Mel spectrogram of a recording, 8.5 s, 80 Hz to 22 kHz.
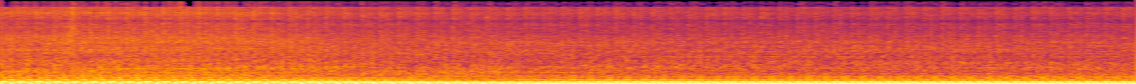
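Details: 1968 Ford Bronco V8, freshly oiled, with thick new oil in the transfer case spinning the front driveshaft; steady even idle, evenly spaced beats, no miss, tick or knock; first time running within all normal parameters.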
